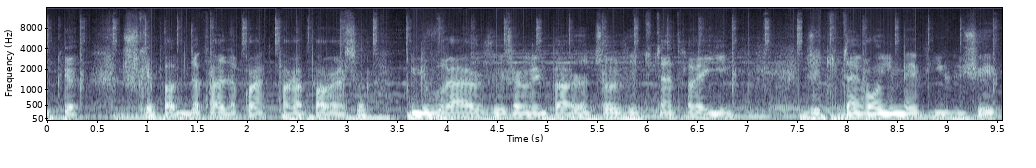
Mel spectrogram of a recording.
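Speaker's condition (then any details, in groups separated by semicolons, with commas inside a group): Cerebral palsy; present from birth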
